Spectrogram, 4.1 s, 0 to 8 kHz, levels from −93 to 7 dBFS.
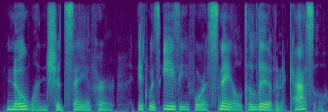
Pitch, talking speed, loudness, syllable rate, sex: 180 Hz, 250 wpm, -18 LUFS, 5.5 syllables/s, female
